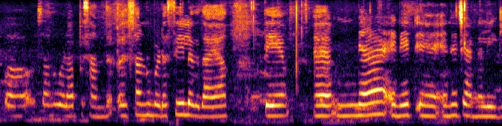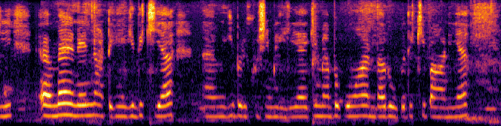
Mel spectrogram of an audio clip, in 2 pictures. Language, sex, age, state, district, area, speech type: Dogri, female, 18-30, Jammu and Kashmir, Kathua, rural, spontaneous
